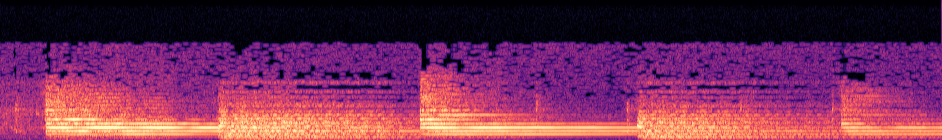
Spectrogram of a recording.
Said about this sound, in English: Can't you hear that ratchet? Get out of here, both of you. Yes, but what? It's the clock winding up. That giant bell's gonna...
